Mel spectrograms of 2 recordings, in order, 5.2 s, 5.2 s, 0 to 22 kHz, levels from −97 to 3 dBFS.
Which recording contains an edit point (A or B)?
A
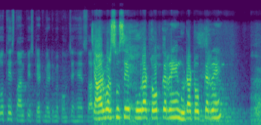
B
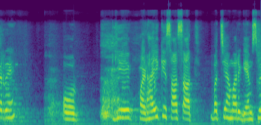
A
